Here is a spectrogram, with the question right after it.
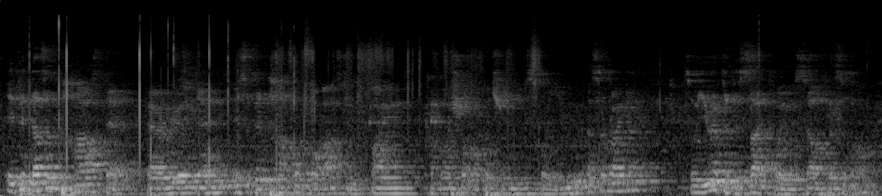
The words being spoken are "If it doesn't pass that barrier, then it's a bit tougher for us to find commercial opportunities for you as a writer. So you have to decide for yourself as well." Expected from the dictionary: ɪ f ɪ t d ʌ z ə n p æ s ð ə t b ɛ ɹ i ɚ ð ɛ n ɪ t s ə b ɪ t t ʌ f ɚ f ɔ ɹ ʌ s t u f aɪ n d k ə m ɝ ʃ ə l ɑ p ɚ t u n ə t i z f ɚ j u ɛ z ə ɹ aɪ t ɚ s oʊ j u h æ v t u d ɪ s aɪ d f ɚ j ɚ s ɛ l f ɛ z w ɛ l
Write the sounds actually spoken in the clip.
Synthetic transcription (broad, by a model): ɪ f ɪ t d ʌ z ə n p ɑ s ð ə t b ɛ ɹ i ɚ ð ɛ n ɪ t s ə b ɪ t t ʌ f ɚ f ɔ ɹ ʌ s t u f aɪ n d k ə m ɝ ʃ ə l ɑ p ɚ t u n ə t i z f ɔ j u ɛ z ə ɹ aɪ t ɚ s oʊ j u h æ f t u d ɪ s aɪ d f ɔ j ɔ s ɛ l f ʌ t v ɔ l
